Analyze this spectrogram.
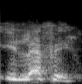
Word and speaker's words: Ile-Ife: Ile-Ife is actually Ilefe, which many of you know is also a Benin name. Ilefe.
